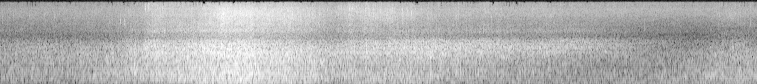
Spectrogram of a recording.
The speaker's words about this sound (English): Firstly, this is the sound of the sea that I recorded in a traditional way using stereo microphones.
